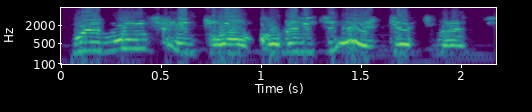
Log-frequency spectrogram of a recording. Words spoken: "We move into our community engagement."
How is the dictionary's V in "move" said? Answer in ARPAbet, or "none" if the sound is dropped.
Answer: F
